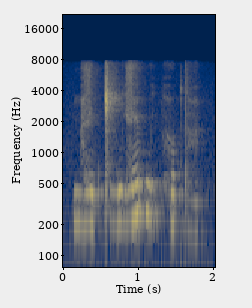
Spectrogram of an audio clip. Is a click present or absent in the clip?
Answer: present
